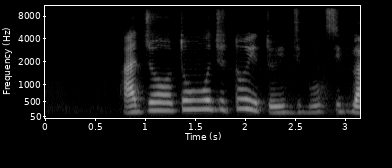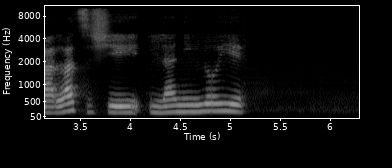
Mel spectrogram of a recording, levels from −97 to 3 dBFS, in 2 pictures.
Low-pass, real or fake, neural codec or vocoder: 9.9 kHz; fake; codec, 24 kHz, 0.5 kbps, DualCodec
